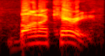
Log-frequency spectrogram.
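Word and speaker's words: Bonnet Carré: was traveling on Interstate 10 westbound over the bonnet car Spillway pronuncation Bon Cary I was sitting in the left rear Pastor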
